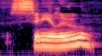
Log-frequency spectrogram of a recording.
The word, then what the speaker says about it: Simu: Simu, the star of Shang-Chi.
